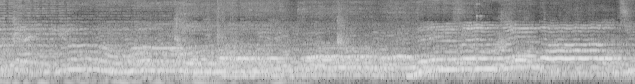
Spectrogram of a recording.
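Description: Loud singing over music, the voices holding long notes and gliding between pitches.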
